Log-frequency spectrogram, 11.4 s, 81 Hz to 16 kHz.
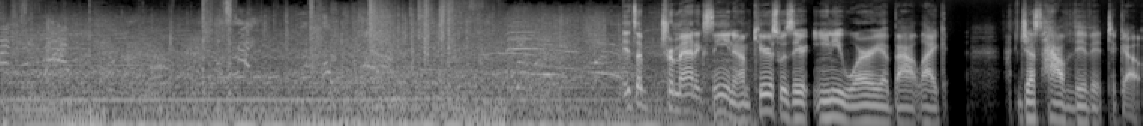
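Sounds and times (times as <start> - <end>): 
sharp bangs: 0.0 - 7.0
crowd shouting: 0.0 - 7.2
booming blasts: 0.0 - 7.4
constant low rumble: 0.0 - 7.7
speech: 6.3 - 11.4.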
